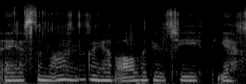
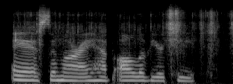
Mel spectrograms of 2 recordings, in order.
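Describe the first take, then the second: First: Much softer, hushed ASMR threat; near-silent creepy ASMR tease. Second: Lightly hushed ASMR threat; mock ASMR. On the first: Pretend. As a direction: breathe it close to the mic.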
